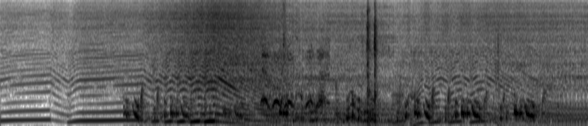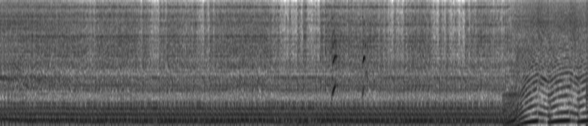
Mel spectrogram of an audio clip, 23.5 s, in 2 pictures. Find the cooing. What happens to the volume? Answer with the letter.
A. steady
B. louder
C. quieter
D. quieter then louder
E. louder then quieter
B.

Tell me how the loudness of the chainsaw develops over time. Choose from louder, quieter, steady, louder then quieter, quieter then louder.
quieter.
